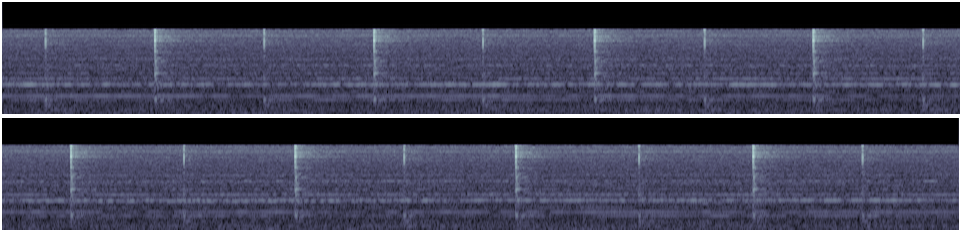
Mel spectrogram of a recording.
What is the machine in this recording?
valve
